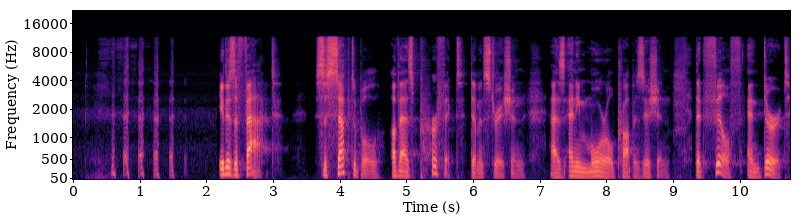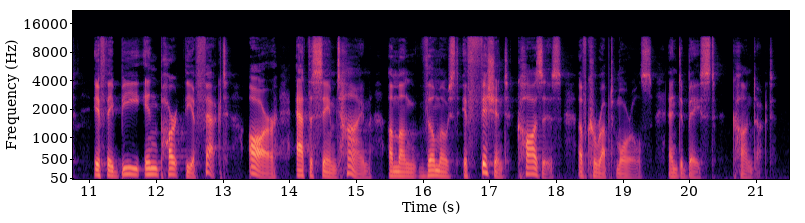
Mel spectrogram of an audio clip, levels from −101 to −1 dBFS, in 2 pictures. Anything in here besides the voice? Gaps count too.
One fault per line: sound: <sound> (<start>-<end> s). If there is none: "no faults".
sound: laugh (0.2-1.7 s)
